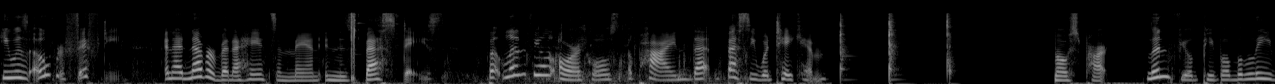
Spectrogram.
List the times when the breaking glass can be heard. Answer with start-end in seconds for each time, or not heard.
3.5-4.0, 8.4-9.6.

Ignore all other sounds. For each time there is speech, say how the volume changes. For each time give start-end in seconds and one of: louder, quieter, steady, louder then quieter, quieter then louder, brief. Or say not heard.
0.0-8.2 steady
10.6-12.7 brief.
